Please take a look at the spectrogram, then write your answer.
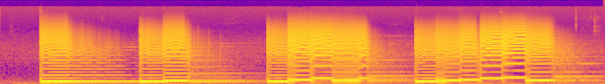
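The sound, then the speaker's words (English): Electric guitar through a fuzz pedal, with reverb placed before the fuzz in the pedal chain, plays four short phrases of sustained notes, thick and buzzing, with a smeared reverb wash feeding into the grit; loud, no voices. “we'll put the reverb in front of the fuzz.”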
